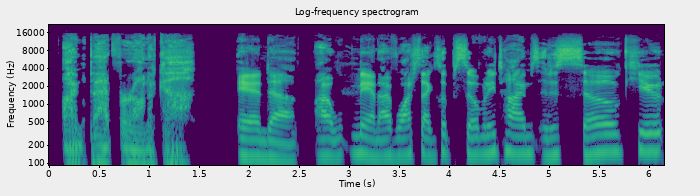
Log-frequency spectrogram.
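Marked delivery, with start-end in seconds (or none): 0.2-1.3 very deep, low put-on hero voice. Retelling a daughter's line while doing a Veronica impression in Batman voice. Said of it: "the Batman voice pattern".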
